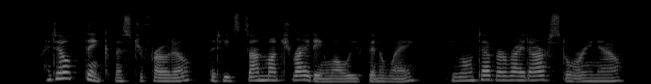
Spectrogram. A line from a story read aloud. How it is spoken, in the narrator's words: Sam said softly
